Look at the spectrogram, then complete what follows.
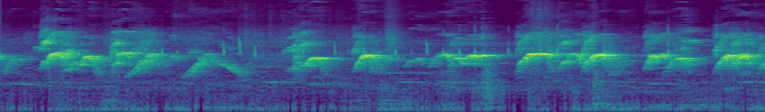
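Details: Nestling cockatiels in Juazeiro do Norte, Ceará, Brazil, giving a steady series of scratchy, rasping calls that rise then fall, roughly every second, with several chicks overlapping.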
